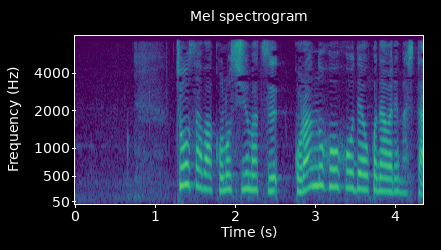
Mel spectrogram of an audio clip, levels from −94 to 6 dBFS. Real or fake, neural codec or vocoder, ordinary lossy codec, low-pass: real; none; none; 7.2 kHz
